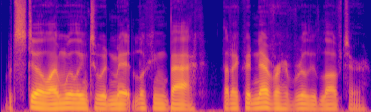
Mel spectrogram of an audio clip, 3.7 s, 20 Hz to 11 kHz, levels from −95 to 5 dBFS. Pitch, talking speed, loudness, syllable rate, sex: 95 Hz, 275 wpm, -18 LUFS, 6.7 syllables/s, male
